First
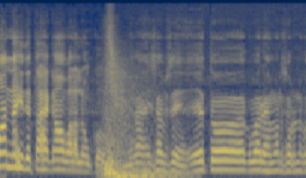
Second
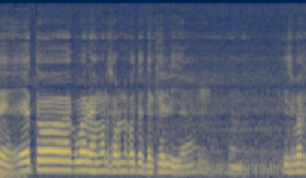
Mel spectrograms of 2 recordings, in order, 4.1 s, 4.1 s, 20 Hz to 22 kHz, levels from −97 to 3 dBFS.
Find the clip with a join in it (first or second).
first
